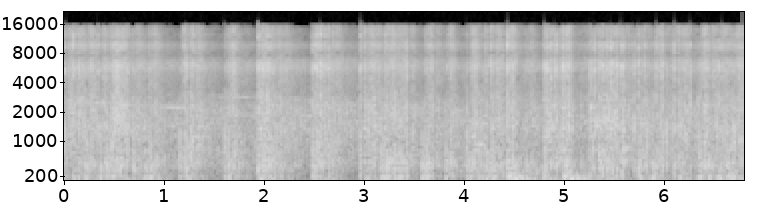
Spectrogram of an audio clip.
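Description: A firecracker tree going off: many firecrackers bursting in quick succession, a loud, unbroken crackling and banging with several reports a second.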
